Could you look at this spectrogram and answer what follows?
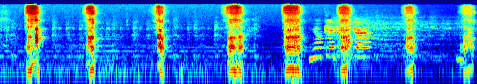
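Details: Reverse sneezing in a Bichon Frise dog: repeated harsh snorting inhalations about one a second, a typical reverse sneezing episode.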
